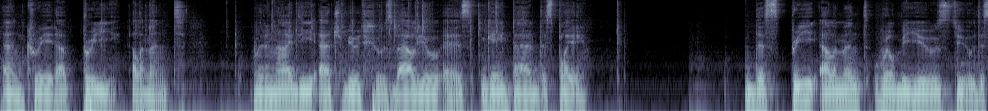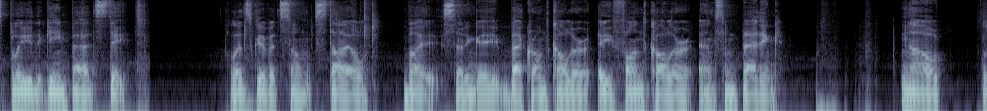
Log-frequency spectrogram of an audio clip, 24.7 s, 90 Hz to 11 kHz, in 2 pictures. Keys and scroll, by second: 0.0-6.0 typing, 5.8 ctrl+y, 7.6 Escape, 15.3-17.3 typing, 18.1 ctrl+y.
